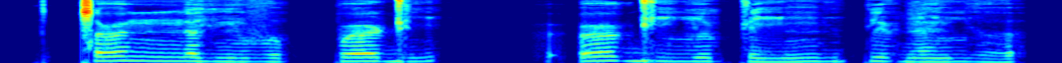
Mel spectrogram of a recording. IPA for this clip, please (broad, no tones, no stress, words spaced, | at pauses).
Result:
ǀə˞nːœvʲə̃ vɘpːə˞ɖi̤ | ʔə˞ɡiʎʉ ʈiɲi̤pʲʉ ɖə̃ʎə̤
